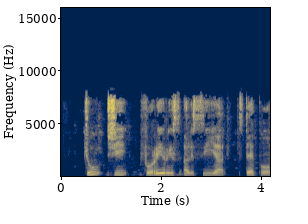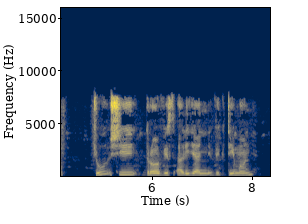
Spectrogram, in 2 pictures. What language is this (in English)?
Esperanto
